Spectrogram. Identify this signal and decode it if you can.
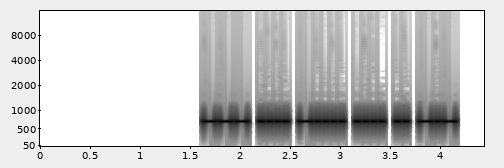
Morse code, heard as a keyed tone, about 30 wpm, 700 Hz. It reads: OH6HIK
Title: DXCC-100 Call Signs - 6 Characters - 30wpm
